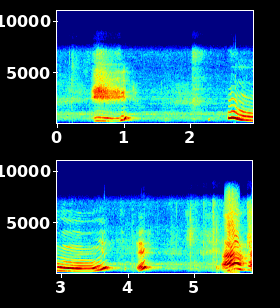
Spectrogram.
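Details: Puppies: high, wavering whines and a drawn-out squeal rising and falling over about a second, several separate cries across the clip.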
